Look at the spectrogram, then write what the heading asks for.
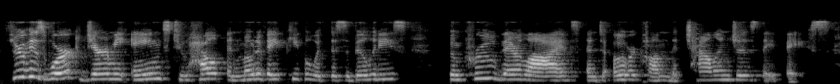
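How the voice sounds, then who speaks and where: A woman as event presenter, higher bright voice, brisk scripted intro, on a video call. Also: poor audio. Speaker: event organizer introducing the guests. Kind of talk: reading a prepared introduction.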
